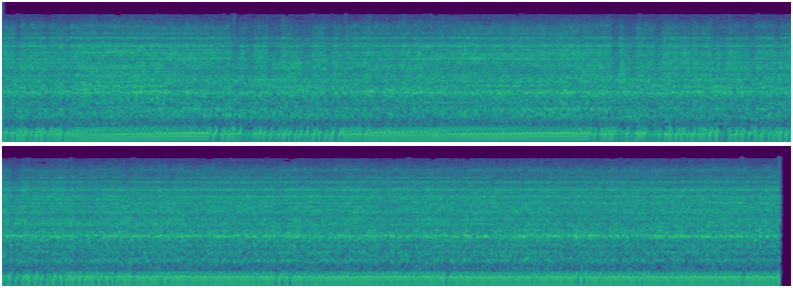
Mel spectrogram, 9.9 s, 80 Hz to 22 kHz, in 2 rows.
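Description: Suzuki Hayabusa 1300 turbo's inline-four engine running as the bike is ridden, its pitch dipping and rising with the throttle for the first few seconds, then holding steady. Wind and road noise rush over the fork-mounted camera, and the sound cuts off abruptly near the end.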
